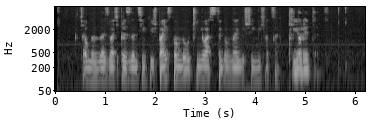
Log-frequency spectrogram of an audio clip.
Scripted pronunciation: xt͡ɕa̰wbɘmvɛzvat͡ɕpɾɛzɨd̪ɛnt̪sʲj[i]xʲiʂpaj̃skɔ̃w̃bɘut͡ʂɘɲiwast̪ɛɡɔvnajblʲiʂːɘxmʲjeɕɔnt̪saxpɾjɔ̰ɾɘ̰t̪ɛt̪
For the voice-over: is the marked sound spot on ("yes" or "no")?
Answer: no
